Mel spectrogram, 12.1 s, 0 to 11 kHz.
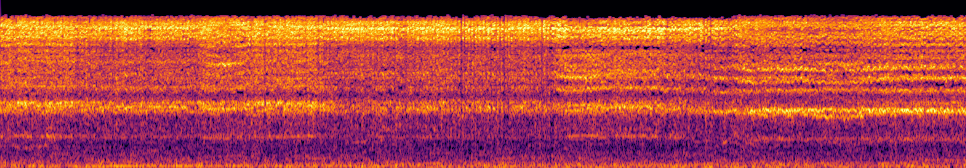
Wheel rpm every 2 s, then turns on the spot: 170, 170, 170, 170, 150, 150.
none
